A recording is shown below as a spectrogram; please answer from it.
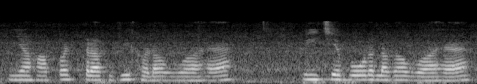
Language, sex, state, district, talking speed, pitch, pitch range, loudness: Hindi, female, Uttar Pradesh, Saharanpur, 150 wpm, 200 Hz, 185-215 Hz, -17 LUFS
